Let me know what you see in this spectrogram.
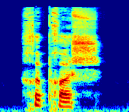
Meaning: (noun) plural of reproche; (verb) second-person singular present indicative/subjunctive of reprocher
- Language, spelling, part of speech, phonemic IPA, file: French, reproches, noun / verb, /ʁə.pʁɔʃ/, LL-Q150 (fra)-reproches.wav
